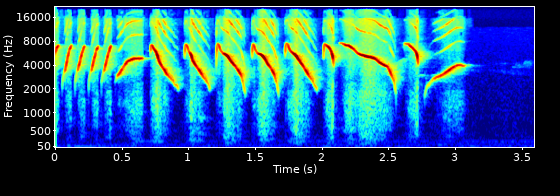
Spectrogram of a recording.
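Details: Canary performing ornate 'cengkok mewah' song to draw responses from other canaries: a quick burst of short notes, then a series of loud descending whistled slurs, ending on one rising whistle before silence.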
